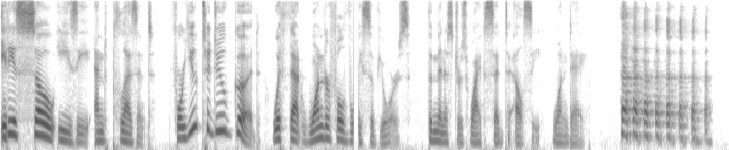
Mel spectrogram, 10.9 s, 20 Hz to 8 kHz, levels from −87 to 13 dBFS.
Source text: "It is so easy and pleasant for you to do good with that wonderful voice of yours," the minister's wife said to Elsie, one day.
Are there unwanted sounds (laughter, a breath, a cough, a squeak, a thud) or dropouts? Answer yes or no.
yes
